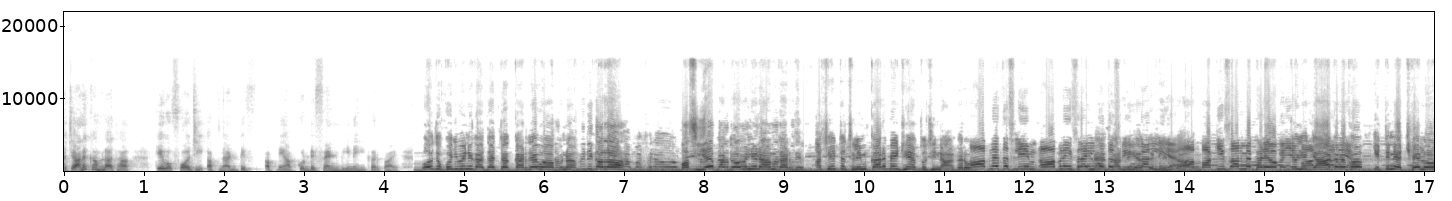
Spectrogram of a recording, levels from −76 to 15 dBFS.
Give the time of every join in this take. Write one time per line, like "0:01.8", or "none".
0:04.3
